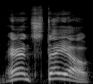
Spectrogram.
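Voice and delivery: a proud guard dog shooing the delivery man off; playing the dog. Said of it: "and the dog says".

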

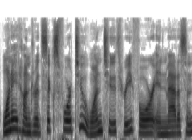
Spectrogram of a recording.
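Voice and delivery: ordinary delivery

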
